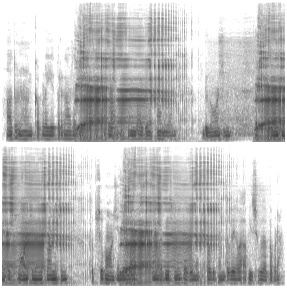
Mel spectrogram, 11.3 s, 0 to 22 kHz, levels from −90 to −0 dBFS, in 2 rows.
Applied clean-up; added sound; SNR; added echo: none; Burping, eructation; -4 dB; none.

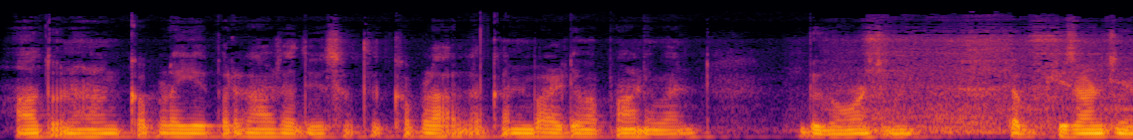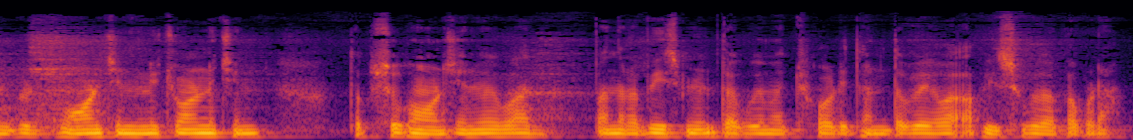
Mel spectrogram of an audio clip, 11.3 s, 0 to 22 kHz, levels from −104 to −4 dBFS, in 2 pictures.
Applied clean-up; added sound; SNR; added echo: none; none; none; none.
